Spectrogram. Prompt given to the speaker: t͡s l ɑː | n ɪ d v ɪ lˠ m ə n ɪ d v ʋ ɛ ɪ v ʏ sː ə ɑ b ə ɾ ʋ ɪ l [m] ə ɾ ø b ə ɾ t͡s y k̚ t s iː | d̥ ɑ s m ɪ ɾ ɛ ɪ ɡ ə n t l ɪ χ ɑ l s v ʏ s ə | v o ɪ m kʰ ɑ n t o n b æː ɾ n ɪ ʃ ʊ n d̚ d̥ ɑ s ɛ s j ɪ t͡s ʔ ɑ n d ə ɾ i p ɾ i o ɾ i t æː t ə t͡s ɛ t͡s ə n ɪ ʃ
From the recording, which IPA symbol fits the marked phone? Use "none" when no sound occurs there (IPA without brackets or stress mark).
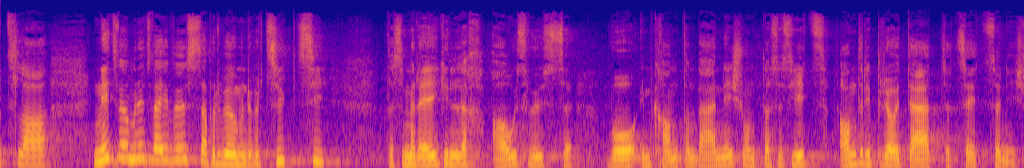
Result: m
